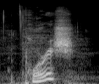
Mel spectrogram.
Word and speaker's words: Porsche: I'm going to give you the opportunity to correct that pronunciation. – Porsche? – You could go with Porsche or Porsche, but probably not Porsche. Porsche.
